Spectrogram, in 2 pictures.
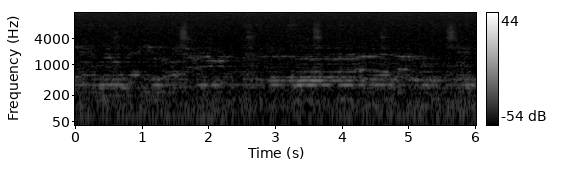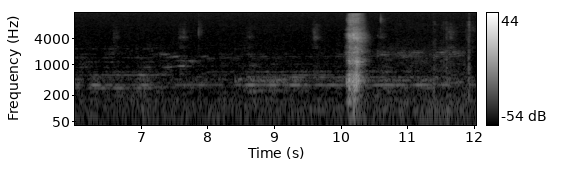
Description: just a quick induced sneezing fit into a tissue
